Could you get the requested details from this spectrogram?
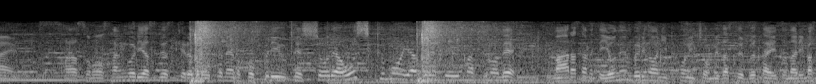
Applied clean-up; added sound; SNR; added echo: none; Shatter; 1 dB; none.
